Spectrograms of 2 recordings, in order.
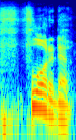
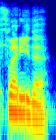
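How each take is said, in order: First: The stress is on the first syllable. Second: The stress is on the second syllable.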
